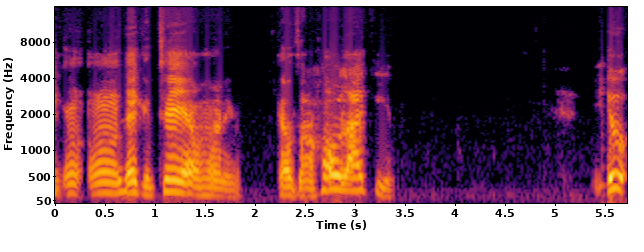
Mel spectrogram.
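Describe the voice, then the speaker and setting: Slightly bright and on the high side, a hoarse female voice comes through a dry recording. She's a channel host doing loose gossip commentary, profane and cackling, with frequent "baby" and "honey" for her listeners.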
